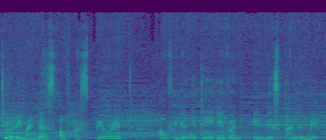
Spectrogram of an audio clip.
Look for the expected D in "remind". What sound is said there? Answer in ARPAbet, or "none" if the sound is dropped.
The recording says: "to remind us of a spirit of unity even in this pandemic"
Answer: D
